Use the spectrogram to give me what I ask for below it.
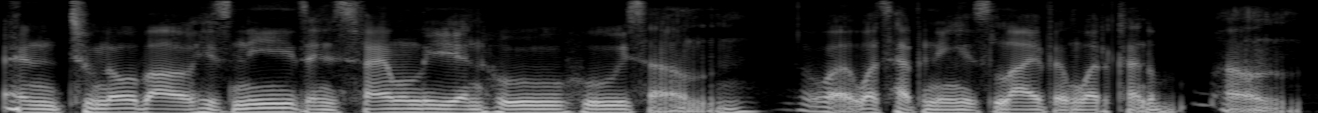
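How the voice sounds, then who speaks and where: A middle-aged Taiwanese man, a luxury travel and lifestyle advisor, talks casually as a guest in a conversational interview. His low, dark, gravelly voice stays steady while he hesitates, using many fillers and restarts. The recording is dry and close, with no room sound.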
